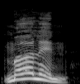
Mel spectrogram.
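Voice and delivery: high, loud call across the hilltop. Acted. The boy calls out to Merlin on the hill, loud. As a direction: call his name to catch his attention. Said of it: "I called out".

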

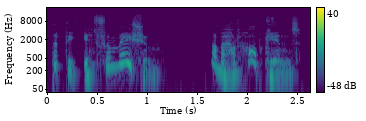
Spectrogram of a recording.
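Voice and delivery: high, puzzled questioning; lost and confused; high bewildered query. Acted. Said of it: "She was genuinely bewildered".

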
